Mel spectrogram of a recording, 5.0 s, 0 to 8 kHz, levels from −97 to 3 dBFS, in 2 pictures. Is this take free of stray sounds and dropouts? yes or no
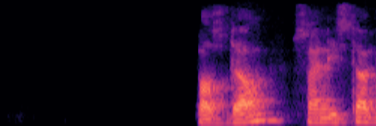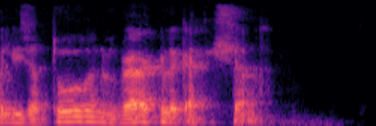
yes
